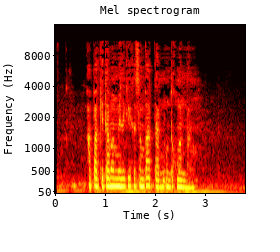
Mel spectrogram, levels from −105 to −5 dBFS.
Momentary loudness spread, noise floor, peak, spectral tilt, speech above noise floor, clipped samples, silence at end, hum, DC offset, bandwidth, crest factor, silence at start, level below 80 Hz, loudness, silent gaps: 25 LU; -53 dBFS; -10 dBFS; -8 dB/octave; 27 dB; under 0.1%; 0.45 s; none; under 0.1%; 11 kHz; 18 dB; 0.05 s; -44 dBFS; -27 LUFS; none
